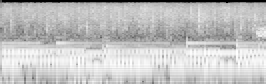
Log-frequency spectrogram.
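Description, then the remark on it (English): A shower runs steadily in Edward's bathroom with the door closed, a dense, even hiss of falling water that holds without a break, with a faint tonal hum underneath. “Uh, the showers turn on, and Clem follows you into the shower and kind of just enjoys the steaminess of Edward's bathroom after he's closed the door, just takes it all in.”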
